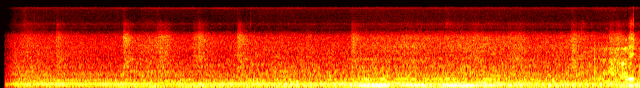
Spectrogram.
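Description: Steady low electrical hum under gusting storm wind that swells about halfway through, with a few faint creaks of sheet tin in the wind.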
